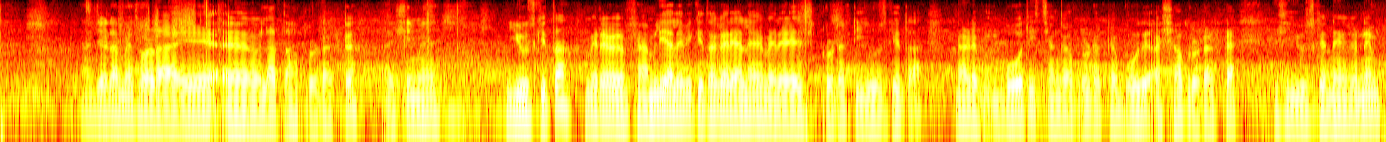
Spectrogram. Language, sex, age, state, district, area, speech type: Dogri, male, 18-30, Jammu and Kashmir, Udhampur, rural, spontaneous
